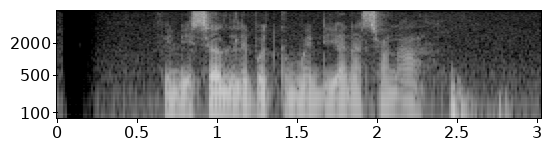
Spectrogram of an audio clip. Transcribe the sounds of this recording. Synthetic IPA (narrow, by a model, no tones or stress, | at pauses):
findisɛldilipʊt̪̚komedianasional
